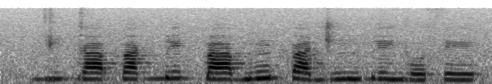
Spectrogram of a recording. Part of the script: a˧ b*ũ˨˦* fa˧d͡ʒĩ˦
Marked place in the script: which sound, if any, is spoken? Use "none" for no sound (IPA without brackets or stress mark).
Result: ũ˦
